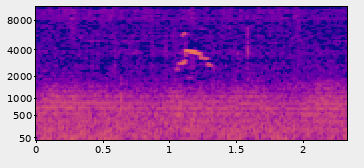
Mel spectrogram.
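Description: Seagulls call.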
